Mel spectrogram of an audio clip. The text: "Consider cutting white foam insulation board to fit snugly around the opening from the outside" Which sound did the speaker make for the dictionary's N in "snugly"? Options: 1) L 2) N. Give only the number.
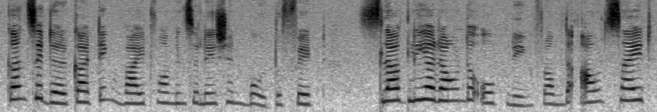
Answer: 1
